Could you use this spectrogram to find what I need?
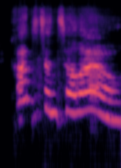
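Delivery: high, cracking, breaking voice. Greeting someone by name, voice cracking. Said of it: "My voice is cracking".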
